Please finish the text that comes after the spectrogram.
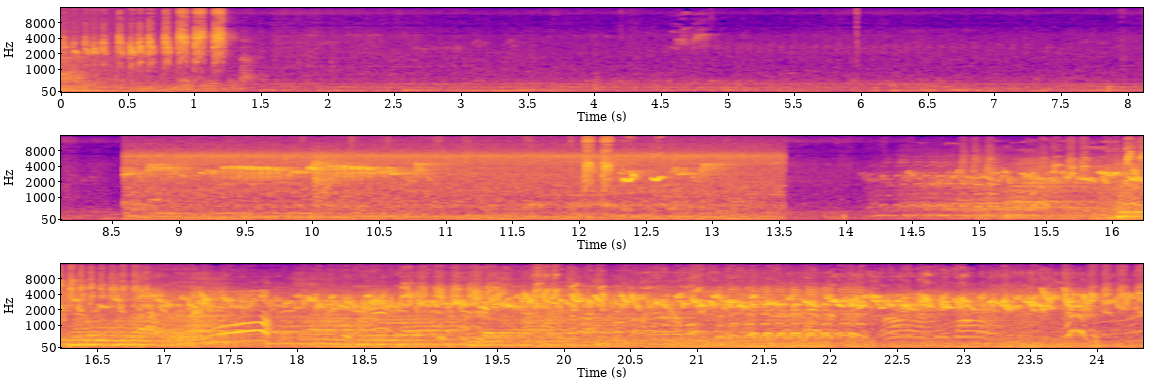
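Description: Green leafbird (cucak ijo) flying free in an aviary, giving bright chirps and varied song phrases that grow dense and loud in the later part, with stretches of quiet and someone talking in between.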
